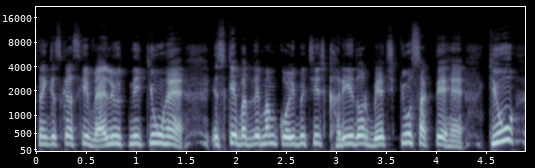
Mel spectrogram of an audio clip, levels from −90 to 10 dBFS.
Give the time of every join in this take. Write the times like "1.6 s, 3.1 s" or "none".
none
